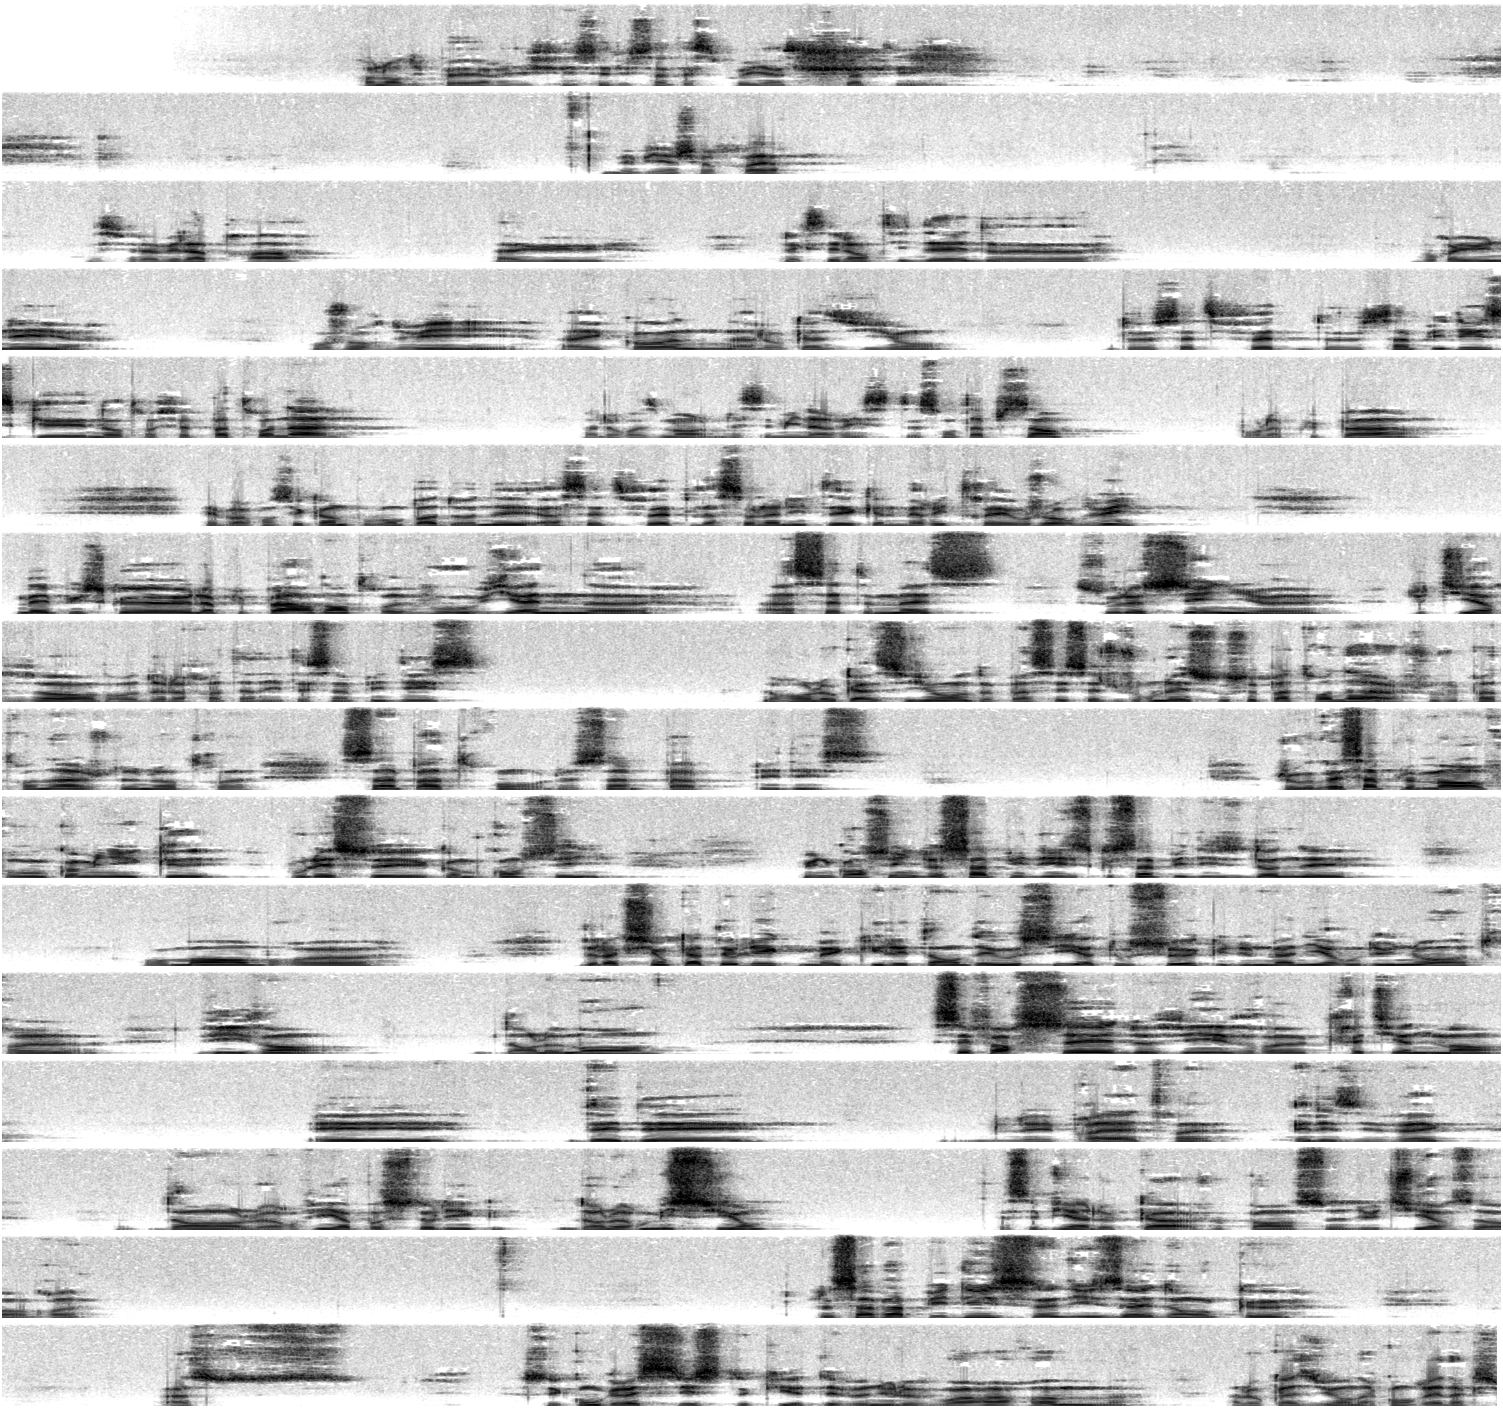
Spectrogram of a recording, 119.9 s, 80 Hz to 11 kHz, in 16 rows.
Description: Texte de l’homélie
Sermon aux Tertiaires de la Fraternité Saint Pie X 3 septembre 1988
